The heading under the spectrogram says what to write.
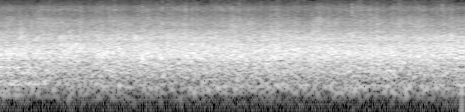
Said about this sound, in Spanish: Oh, sí, dale fuertes aplausos al Señor.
